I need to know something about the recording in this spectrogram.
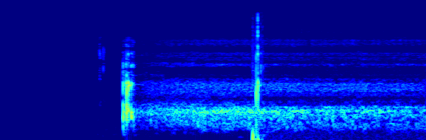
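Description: Dead silence, then a steady hiss of background noise cuts in abruptly with a click a little over a second in, with a single sharp knock about halfway through.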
